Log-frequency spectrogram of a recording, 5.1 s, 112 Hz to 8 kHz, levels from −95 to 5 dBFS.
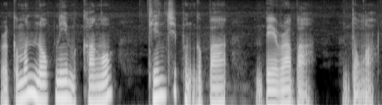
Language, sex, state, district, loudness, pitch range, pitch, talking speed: Garo, male, Meghalaya, South Garo Hills, -15 LUFS, 110-145 Hz, 120 Hz, 95 wpm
